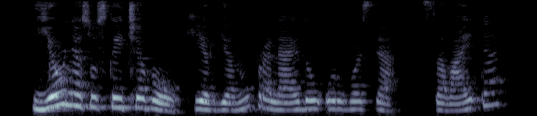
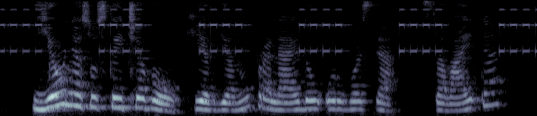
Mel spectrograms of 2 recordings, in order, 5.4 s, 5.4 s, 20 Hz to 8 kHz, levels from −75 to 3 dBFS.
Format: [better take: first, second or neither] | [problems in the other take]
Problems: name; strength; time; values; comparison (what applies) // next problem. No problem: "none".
first | background sound (Alarm); 18 dB below the speech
